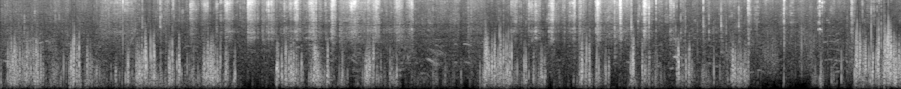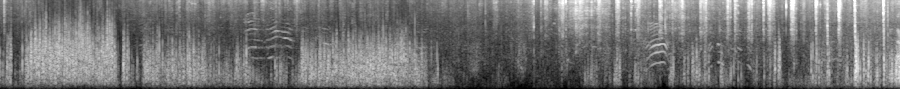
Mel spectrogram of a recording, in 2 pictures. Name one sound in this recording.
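Children shovel and pat snow at a distance.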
